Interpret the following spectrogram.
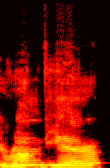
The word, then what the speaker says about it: Ranvier: That gap is referred to as the node of Ranvier. Now, the Europeans pronounce it a little differently, Ranvier, because it's a French word.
